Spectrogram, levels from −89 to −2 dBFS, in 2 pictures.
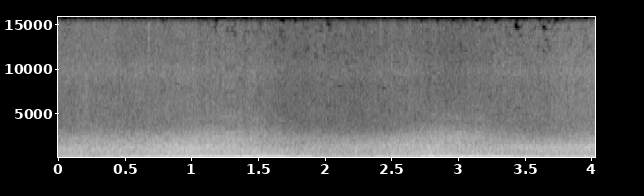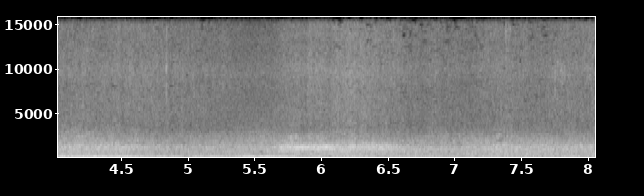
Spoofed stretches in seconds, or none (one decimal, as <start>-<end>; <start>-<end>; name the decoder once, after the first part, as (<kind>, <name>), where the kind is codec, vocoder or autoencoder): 5.2-6.1 (autoencoder, DAC-VAE)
